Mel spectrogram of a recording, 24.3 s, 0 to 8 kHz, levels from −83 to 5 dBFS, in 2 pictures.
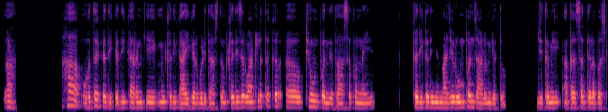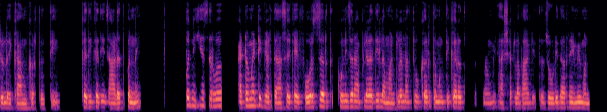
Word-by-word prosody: आं. 145 -2 -4 1.0
हां, 185 -2 0 0.3
होतं 140 +6 0
कधी-कधी. 135 0 +1
कारण 135 -1 0
की 140 - +1 0.2
मी 140 - +3
कधी 135 - -1
घाईगडबडीत 125 0 -1
असतो 125 +1 -3
आणि 135 - -4
कधी 135 0 +3
जर 150 0 +3
वाटलं 140 +2 +1
तर - - -1
कर 165 - +3
अ, 145 -1 +1
ठेवून 160 -2 0
पण 135 - +5
देतो, 125 0 -2
असं 120 +1 -5
पण 135 - 0
नाहीये. 125 +2 -3 0.8
कधी-कधी 135 0 +5
मी 135 - +3
माझी 135 +1 +2
रूमपण 140 +2 +4
झाडून 130 -2 -1
घेतो, 125 -1 -5 0.7
जिथं 130 +1 +1
मी 135 0 +3 0.2
आता 135 0 0
सध्याला 135 +1 +1
बसलेलो 130 +1 0
आहे, 120 - -3
काम 120 -1 -1
करतोय 120 -1 -5
ती, - - -5 0.5
कधी-कधी 145 +1 +2
झाडत 125 -2 0
पण 255 - +5
नाही. 260 - 0 0.9
पण 195 -2 +3
हे 180 -1 -5
सर्व 175 +1 -1 0.4
ऑटोमॅटिक 180 +4 0
घडतं, 135 -1 0
असं 130 +1 +1
काही 140 - +5
फोर्स 145 +2 +5
जर 160 -1 +7 0.2
कोणी 150 -1 0
जर 160 0 +4
आपल्याला 150 +1 +3
दिला, 155 -2 0
म्हटलं 130 +3 0
ना, 140 - -3
"तू 145 - -3
कर" 140 - +3
तर 145 - +1
मग 140 0 0
ती 140 - -4
करत 140 -1 +5 0.4
पण 255 - -8
नाही. 270 - -9
अशातला 130 +1 -5
भाग 130 0 -3
आहे - - -7
तो, - - -4
जोडीदार 130 +1 +1
नेहमी 135 0 +3
म्हणतो, 125 -2 -2
135 Hz, 180 wpm, -23 LUFS, 130-145 Hz, 1.0 s, जर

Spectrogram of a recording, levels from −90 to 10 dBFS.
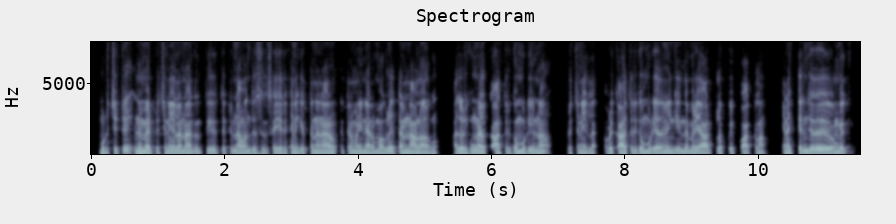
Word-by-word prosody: முடிச்சுட்டு 145 +6 -1
இந்த 115 -1 +2
மாரி 130 +1 +3
பிரச்சனை 120 +1 -1
எல்லாம், 120 +1 +2
நான் 110 - +3
அத 105 0 -3
தீர்த்துட்டு, 125 +3 -4
நான் 110 -4 +2
வந்து 120 +3 -2
செ 105 - -5
செய்றதுக்கு, 125 +4 -1
எனக்கு 105 -2 -1
இத்தனை 100 -1 -1
நேரம் 120 +1 +2
இத்தன 110 -1 -3
மணி 105 0 0
நேரம் 120 +1 0
ஆகும். 160 +5 +2
இத்தனை 105 -8 +1
நாள் 115 0 +3
ஆகும். 95 0 -4 0.2
அது 110 - 0
வரைக்கும் 135 +3 0
உங்களால 135 +1 +3
காத்திருக்க 120 -1 0
முடியுன்னா, 110 +7 +1 0.4
பிரச்சனை 110 -1 -4
இல்ல. 90 +1 -3
அப்படி 115 -1 -2
காத்திருக்க 135 -1 +2
முடியாதுனா, 120 +6 +2
நீங்க 115 -4 -1
இந்த 105 0 +1
மாரி 130 0 +3
ஆட்கள 110 +1 -2
போய் 115 - -6
பாக்கலாம். 100 -2 -2 0.3
எனக்கு 130 0 0
தெரிஞ்சது, 135 0 +4 0.2
உங்களுக்கு 105 -2 -1
115 Hz, 215 wpm, -24 LUFS, 110-130 Hz, 0.4 s, தெரிஞ்சது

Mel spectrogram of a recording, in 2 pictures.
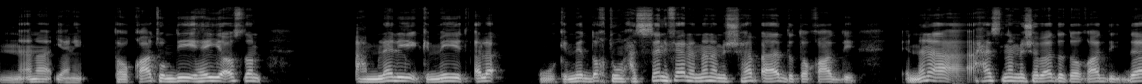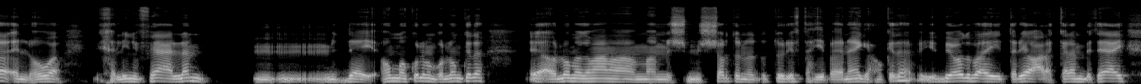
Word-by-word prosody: إن 105 -1 -5
أنا 125 +1 -1
يعني 95 -1 -5 0.3
توقعاتهم 135 +5 +1
دي 155 -2 +4
هي 165 +2 +5
أصلًا 165 -2 0 0.9
عاملة 120 +7 +3
لي 170 -2 +4
كمية 150 +6 +2
قلق، 160 +2 0 0.3
وكمية 130 +5 -1
ضغط، 150 +1 -2
ومحسساني 140 +7 +1
فعلًا 190 -1 +1
إن 155 +1 +1
أنا 175 0 +2
مش 140 0 -1
هابقى 170 -4 +1
قد 145 -3 0
التوقعات 125 -1 -1
دي. 110 -2 -6 0.5
إن - - +2
أنا 155 - 0
حاسس 170 +2 -2
إن 170 0 +1
مش 155 -2 +1
هابقى 145 +1 +2
قد 160 -1 -1
التوقعات 135 0 0
دي، - - -3
ده 155 +2 +1
اللي 115 -5 -1
هو 130 +2 +1 0.3
مخليني 130 +2 0
فعلًا 145 +2 0 0.5
مم - - -3
متضايق. 125 +3 0
هم 140 0 +2
كل 150 +3 -1
ما 150 - +2
باقول 125 +1 0
لهم 145 0 0
كده 155 +1 -1 0.5
أقول 125 - +2
لهم: 150 -1 +3
"يا 140 - +2
جماعة 140 0 +2
ما 130 -2 0
ما 120 0 0
مش 110 -5 -1
مش - - 0
شرط 140 -1 -2
إنه 125 -3 0
الدكتور 110 - -2
يفتح 135 -3 -3
يبقى 115 0 0
ناجح 125 -2 0
وكده"، 90 -5 -1
بيقعدوا 145 - +1
بقى 135 -3 +3
يتريقوا 125 +2 +1
على 135 - 0
الكلام 130 0 -1
بتاعي، 140 +3 0
140 Hz, 170 wpm, -22 LUFS, 125-155 Hz, 0.9 s, هي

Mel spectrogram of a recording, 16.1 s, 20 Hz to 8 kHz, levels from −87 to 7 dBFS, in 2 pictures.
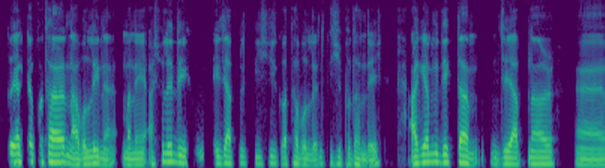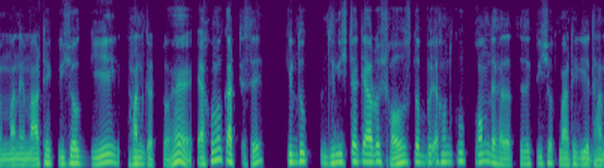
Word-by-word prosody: তো - - -24
একটা 140 - -4
কথা 140 0 +1 0.3
না 95 - +3
বললেই 115 +3 +4
না। - - -1 0.2
মানে 95 0 +1 0.2
আসলে 145 +8 +1
দেখুন, 120 -3 -1 0.2
এই - - +1
যে - - +5
আপনি 115 +2 -11
কৃষির 115 +1 -6
কথা 105 +2 -3
বললেন, 90 -2 -2
কৃষি 110 0 -6
প্রধান 100 -3 -1
দেশ। 90 +6 0 0.5
আগে 115 +4 +4
আমি 140 +1 +2
দেখতাম 125 -3 +4 0.4
যে 110 - +2
আপনার 110 -2 +1 0.4
অ্যা 95 -2 -2 0.4
মানে 95 +1 -1
মাঠে 95 +6 +1
কৃষক 115 +2 +1 0.2
গিয়ে 115 +5 +2 0.3
ধান 110 +1 +3
কাটতো। 95 -2 -6
হ্যাঁ, 145 -1 +5 0.2
এখনও 160 - +1
কাটতেছে। 115 -5 +1 0.4
কিন্তু 140 +1 +2 0.4
জিনিসটাকে 140 +3 +1
আরো 145 +2 +3
সহজলভ্য 130 +5 +1
এখন 140 +1 0
খুব 150 -1 -1
কম 140 +1 +1
দেখা 110 -5 +1
যাচ্ছে 95 +3 -8
যে 110 - -1
কৃষক 110 +1 -4
মাঠে 95 +2 -1
গিয়ে 105 -1 +1
ধান 90 0 -2
115 Hz, 175 wpm, -21 LUFS, 105-135 Hz, 0.5 s, যে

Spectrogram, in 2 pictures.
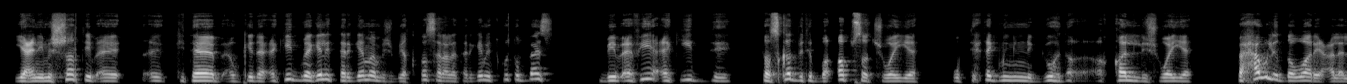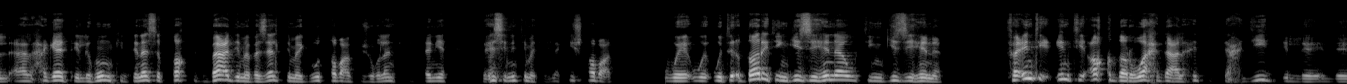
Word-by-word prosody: يعني 160 0 +7
مش 165 - +5
شرط 235 -1 +4
يبقى 160 -4 +1
آآ، 170 +2 -8
كتاب 175 -1 +7
أو 145 0 -10
كده، 160 0 -2
أكيد 200 +3 -3
مجال 210 +4 +5
الترجمة 200 -1 0
مش 150 -7 -9
بيقتصر 180 +7 -3
على 150 -2 -4
ترجمة 155 +8 -4
كتب 210 +2 -9
بس. 245 0 -1 0.5
بيبقى 175 +1 +3
في 255 +2 0
أكيد 175 -5 -5 0.3
تاسكات 250 +2 +6
بتبقى 180 +1 -5
أبسط 220 -7 +5
شوية، 150 -2 -1 0.3
وبتحتاج 190 +5 -3
منِك 180 -4 -2
جهد 185 -4 0
أ - - -4 0.3
أقل 185 -6 +3
شوية. 155 -1 0 0.4
فحاولي 280 -6 +5
تدوري 170 -4 +2
على 145 0 -3
ال 140 -1 -7
على 155 +1 -7
الحاجات 180 +3 -1
اللي 145 -1 -7
ممكن 185 +2 -3
تناسب 185 +2 -2
طاقتِك 200 -5 -5
بعد 215 -5 +5
ما 160 -4 -3
بذلتِ 180 +6 -5
مجهود 145 +4 -7
طبعًا 165 -4 -4
في 125 0 -26
شغلانتِك 150 +5 -11
التانية، 150 +4 -8 0.4
بحيث 185 +1 -1
إن 170 - -8
أنتِ 180 0 -8
ما 155 - -8
تهلكيش 170 +8 -17
طبعًا 185 -2 -6 0.5
و 155 0 -2 0.2
و - - -5
وتقدري 250 - +2
تنجزي 185 -2 -1
هنا 210 0 +2
وتنجزي 180 -4 -5
هنا. 135 -5 -5 0.7
فأنتِ 265 +7 +3 0.2
أنتِ 230 -3 -3
اقدر 200 -7 -1
واحدة 180 0 +1
على 140 0 -3
حتة 195 0 -16
تحديد 180 +6 -10
ال 135 -3 -17
ال 130 0 -10
175 Hz, 155 wpm, -24 LUFS, 155-200 Hz, 0.7 s, يعني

